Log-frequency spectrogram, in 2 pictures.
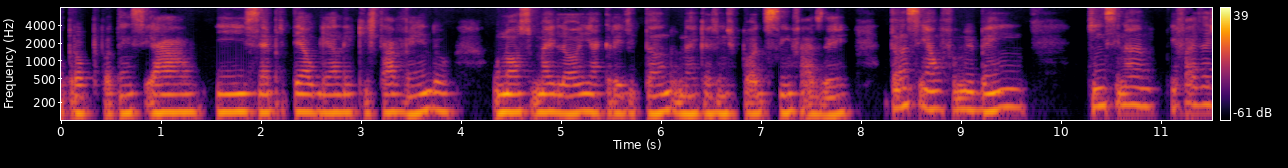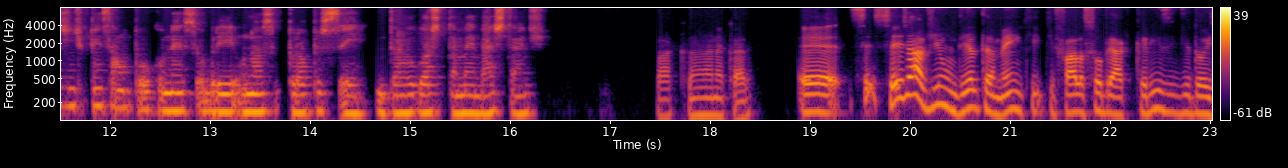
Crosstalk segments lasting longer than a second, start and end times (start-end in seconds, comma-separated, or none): none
